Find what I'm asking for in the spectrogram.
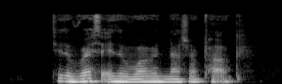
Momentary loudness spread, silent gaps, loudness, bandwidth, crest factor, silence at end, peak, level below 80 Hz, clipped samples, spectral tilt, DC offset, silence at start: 11 LU; none; -19 LUFS; 11 kHz; 14 dB; 0.4 s; -6 dBFS; -54 dBFS; under 0.1%; -7.5 dB/octave; under 0.1%; 0.6 s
